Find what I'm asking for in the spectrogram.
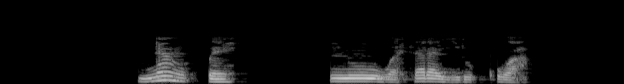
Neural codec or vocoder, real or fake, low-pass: none; real; 3.6 kHz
